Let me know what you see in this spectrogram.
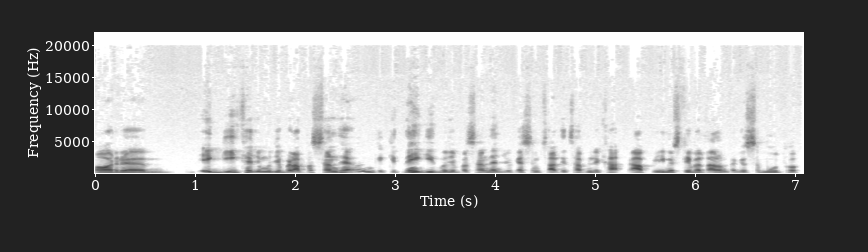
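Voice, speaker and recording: In a reflective talk-show monologue about a poet, an older man from Pakistan speaks with a Pakistani Urdu accent, occasionally slowing down to recite Punjabi verses with emphasis. His medium-pitched voice comes through lo-fi sound with no room sound.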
